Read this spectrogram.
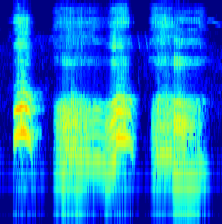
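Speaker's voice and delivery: bird cry like a sixty-year smoker. The speaker shows how a long-time smoking creature would sound: chocobo that smoked sixty years. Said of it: "That's what they probably sound like".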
